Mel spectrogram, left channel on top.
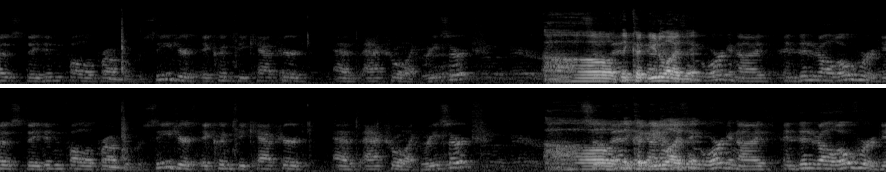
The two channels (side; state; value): both; normal; correlation 0.27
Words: they didn't follow proper procedures, it couldn't be captured as actual like research. Oh, so then they could got utilize everything it. organized and did it all over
